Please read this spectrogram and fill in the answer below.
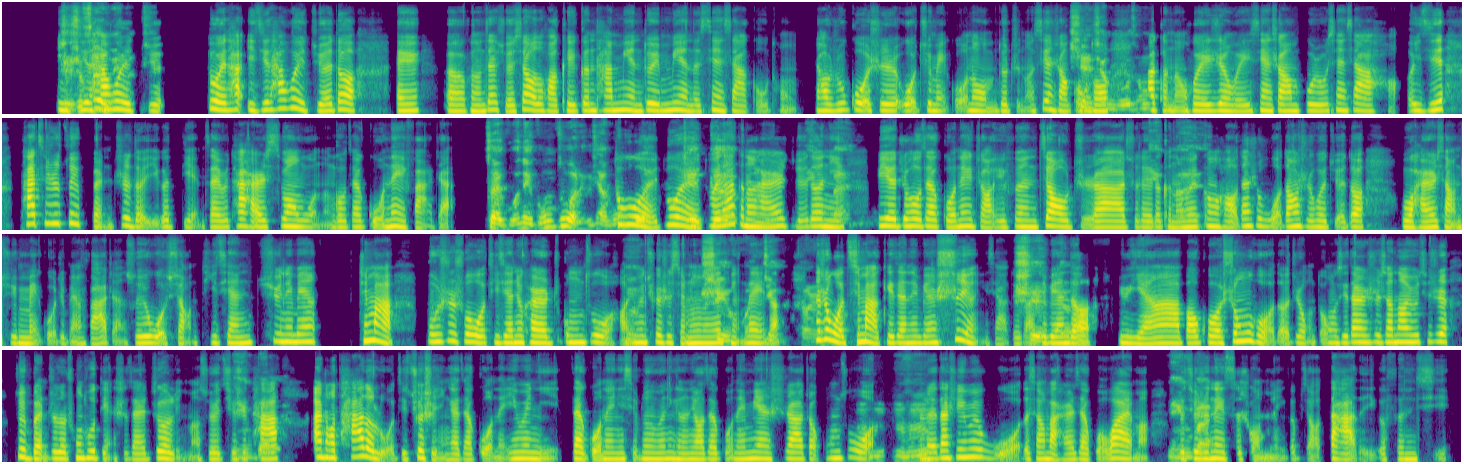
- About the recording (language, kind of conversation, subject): Chinese, podcast, 当导师和你意见不合时，你会如何处理？
- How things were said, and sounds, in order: none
